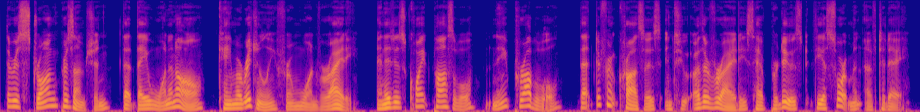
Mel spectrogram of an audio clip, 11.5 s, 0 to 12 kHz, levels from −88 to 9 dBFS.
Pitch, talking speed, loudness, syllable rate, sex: 125 Hz, 175 wpm, -19 LUFS, 6.0 syllables/s, male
